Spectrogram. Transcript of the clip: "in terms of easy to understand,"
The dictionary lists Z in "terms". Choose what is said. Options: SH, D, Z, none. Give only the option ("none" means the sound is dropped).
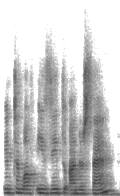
none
